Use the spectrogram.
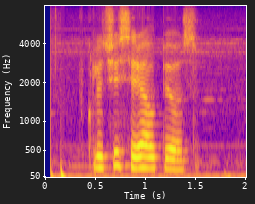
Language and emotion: Russian, neutral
